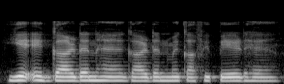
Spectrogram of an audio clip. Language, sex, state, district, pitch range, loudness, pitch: Hindi, female, Chandigarh, Chandigarh, 170-180 Hz, -16 LUFS, 175 Hz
